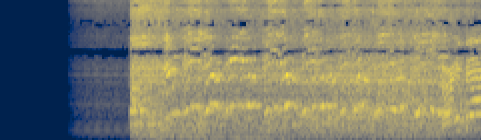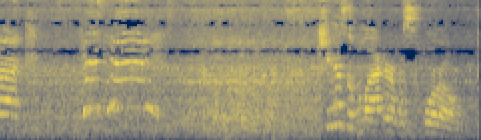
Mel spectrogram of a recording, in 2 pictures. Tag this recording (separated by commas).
Speech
